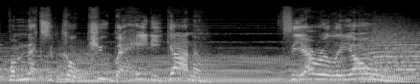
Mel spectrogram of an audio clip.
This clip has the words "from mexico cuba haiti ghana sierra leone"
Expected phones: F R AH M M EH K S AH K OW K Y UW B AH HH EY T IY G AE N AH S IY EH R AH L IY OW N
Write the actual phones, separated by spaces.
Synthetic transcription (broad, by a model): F R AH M M EH K S AH K OW K Y UW B AH HH EY T IY G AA N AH S IY EH R AH L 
